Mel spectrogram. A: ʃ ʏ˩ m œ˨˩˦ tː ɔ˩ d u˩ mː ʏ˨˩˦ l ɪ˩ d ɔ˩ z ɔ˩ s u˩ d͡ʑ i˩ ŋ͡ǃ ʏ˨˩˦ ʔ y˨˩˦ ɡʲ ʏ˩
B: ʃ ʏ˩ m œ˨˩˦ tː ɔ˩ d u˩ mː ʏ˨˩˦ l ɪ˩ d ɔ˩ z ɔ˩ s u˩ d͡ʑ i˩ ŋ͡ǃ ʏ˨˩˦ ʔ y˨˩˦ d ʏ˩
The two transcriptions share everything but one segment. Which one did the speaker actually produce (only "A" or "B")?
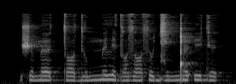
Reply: B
